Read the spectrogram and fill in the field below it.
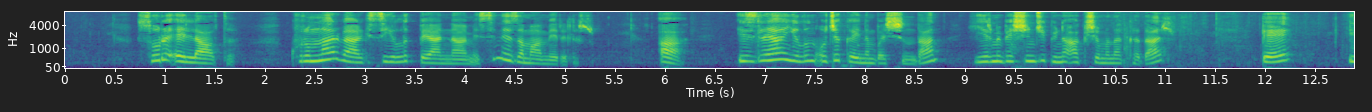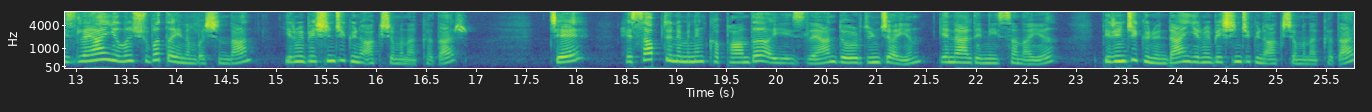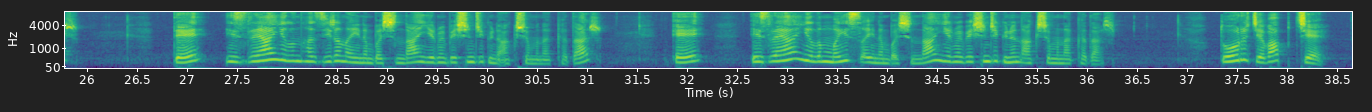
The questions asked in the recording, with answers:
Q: Kurumlar vergisi yıllık beyannamesi ne zaman verilir?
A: Doğru cevap C.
